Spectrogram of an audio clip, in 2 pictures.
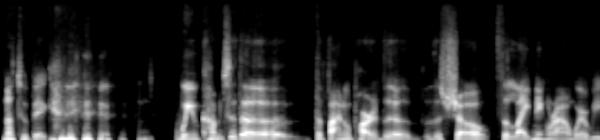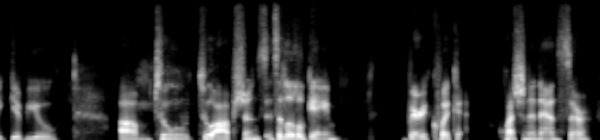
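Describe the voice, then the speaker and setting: A woman's voice: on the low side, a little slow, a bit bright, no room sound. A woman hosting a podcast interview in a casual, conversational style, asking questions and explaining things to her guest. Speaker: podcast host.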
